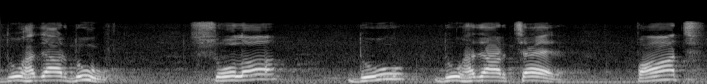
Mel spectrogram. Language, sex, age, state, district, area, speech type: Maithili, male, 60+, Bihar, Madhubani, urban, spontaneous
